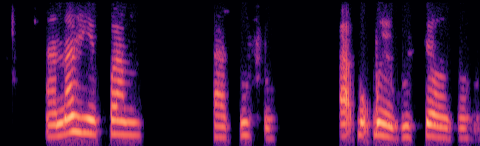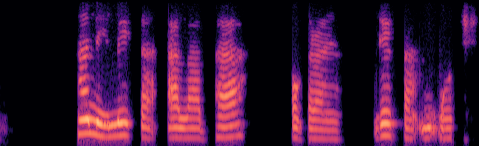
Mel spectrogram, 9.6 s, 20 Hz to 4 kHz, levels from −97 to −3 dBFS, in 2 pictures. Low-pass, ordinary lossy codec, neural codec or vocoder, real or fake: 3.6 kHz; Opus, 16 kbps; none; real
